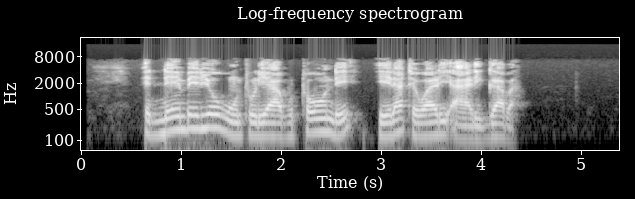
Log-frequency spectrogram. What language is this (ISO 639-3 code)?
lug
